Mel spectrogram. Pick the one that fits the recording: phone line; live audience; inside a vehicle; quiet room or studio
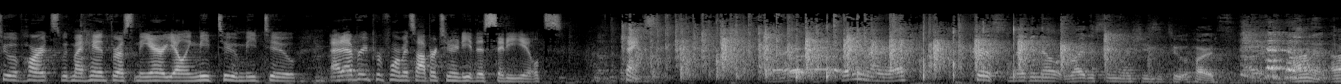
live audience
